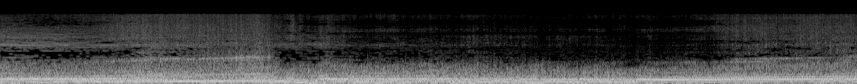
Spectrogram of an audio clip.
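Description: Motorcycle engine under acceleration: its pitch climbs for about three seconds, drops sharply at an upshift, then holds and begins climbing again, over a steady rush of noise.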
